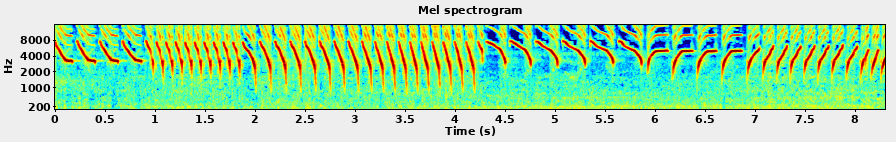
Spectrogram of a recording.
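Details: Master recording of canary song for young canaries: quick falling chirps, a long steady run of descending whistled notes, then varied swooping and forked phrases.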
